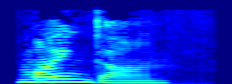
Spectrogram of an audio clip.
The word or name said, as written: mindon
